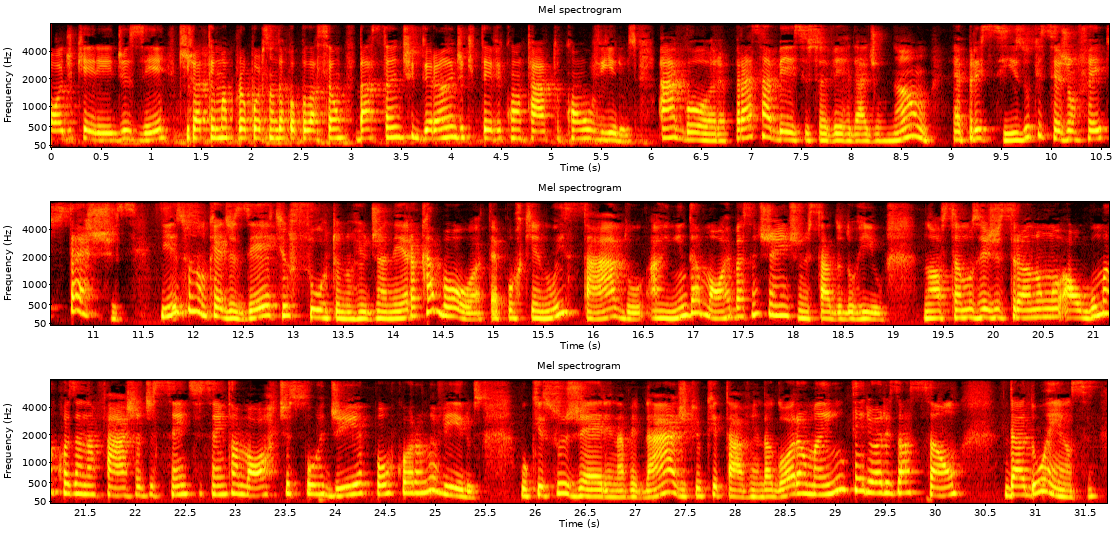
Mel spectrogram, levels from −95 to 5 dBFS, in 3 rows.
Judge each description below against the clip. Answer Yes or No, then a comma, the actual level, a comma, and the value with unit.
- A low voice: No, high, 205 Hz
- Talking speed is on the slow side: No, average, 165 wpm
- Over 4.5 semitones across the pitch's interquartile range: Yes, average, 5.0 semitones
